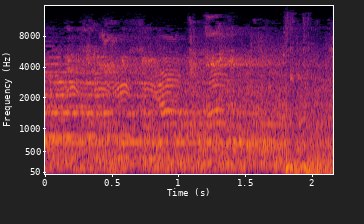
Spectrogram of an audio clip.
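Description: Basketball game sound on an indoor hardwood court: a ball being dribbled during live play, with a few short high squeaks about a second in.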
